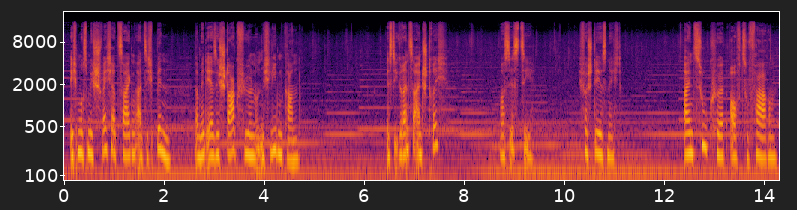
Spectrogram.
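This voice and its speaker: A young woman on the run, frightened yet loving, acted by a woman, narrates a radio play from inside her head. Her mid-pitched voice speaks in short, simple, intense sentences, with faint music behind. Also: natural voice. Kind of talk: radio drama, first-person inner narration.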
